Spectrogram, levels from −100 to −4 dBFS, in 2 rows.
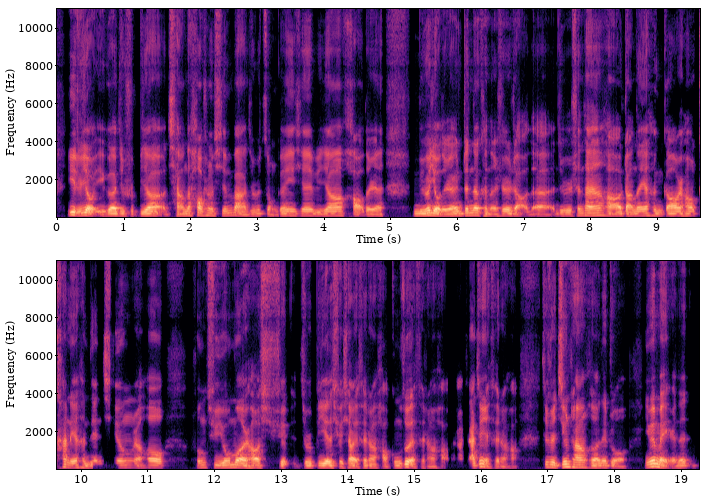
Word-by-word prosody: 一 - - +5
直 - - -1
有 - - +7
一 - - -6
个 100 +2 +6
就 100 0 -4
是 95 0 -11
比 95 - -7
较 105 +2 +4
强 85 +3 -4
的 110 - 0
好 - - 0
胜 115 -3 -5
心 110 +2 -7
吧， 130 - -1
就 90 +1 -10
是 100 - -7
总 100 - -9
跟 100 +3 -2
一 105 - -3
些 105 0 -2
比 90 -3 -6
较 105 +1 +1
好 110 - -3
的 80 - -3
人 85 0 -2 0.4
你 105 - -7
比 - - +1
如 - - +4
说 - - +7
有 120 - +7
的 - - +1
人 100 +4 +3
真 115 +3 0
的 125 0 +5
可 - - -5
能 80 -2 -4
是 100 +3 0
长 - - -2
得 80 +3 -5
就 95 0 -6
是 95 0 -2
身 115 - -6
材 120 - -1
很 120 +2 +2
好， 90 -3 +1
长 90 -1 0
得 105 - +1
也 110 - +2
很 100 -5 -7
高， 100 +2 +3
然 100 - +1
后 105 +2 -1
看 135 +3 -4
着 105 - -1
也 110 - +3
很 110 -4 -6
年 90 0 -7
轻， 115 +1 -6
然 90 - -5
后 110 0 0 0.4
风 115 +1 -6
趣 115 -1 -7
幽 115 0 +2
默， 120 +1 +5
然 95 - +1
后 115 - +5
学 - - -6 0.2
就 100 - -5
是 95 - +1
毕 105 +2 -6
业 105 0 +7
的 100 - +3
学 100 - -6
校 - - +2
也 - - +1
非 95 - -4
常 90 -1 -4
好， 90 - -7
工 100 - -6
作 - - +6
也 - - +3
非 - - -12
常 75 - -10
好， - - -14 0.3
家 - - +1
境 - - +1
也 - - 0
非 - - -8
常 - - -11
好。 - - -17 0.3
就 130 - -6
是 125 -3 +1
经 140 +4 +2
常 125 -2 +2
和 100 -1 +2
那 110 - +1
种 95 -7 -5 0.2
因 125 +6 -2
为 155 - +10
每 150 - +5
个 - - -9
人 - - -5
的 100 +1 -2
105 Hz, 325 characters per minute, -23 LUFS, 95-115 Hz, 0.4 s, 为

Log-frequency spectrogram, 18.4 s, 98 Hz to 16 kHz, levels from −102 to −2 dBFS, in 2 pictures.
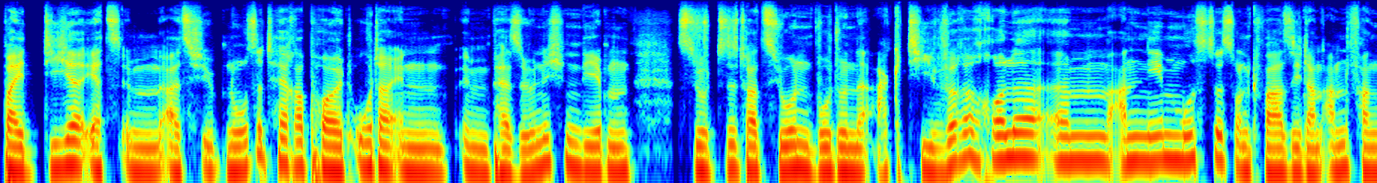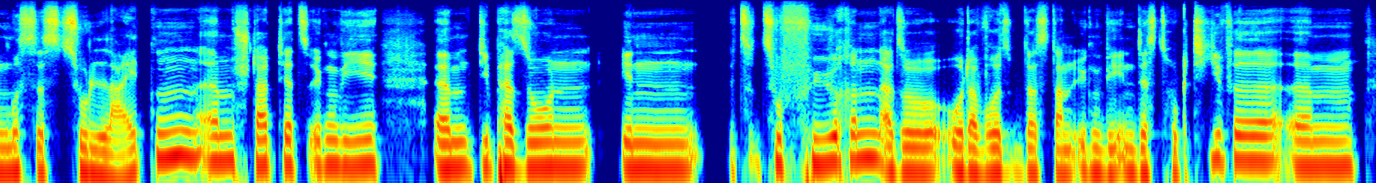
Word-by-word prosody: bei 140 -2 +5
dir 145 +6 +1
jetzt 140 -2 -1
im 130 -1 -1
als 125 -2 -2
Hypnosetherapeut 140 0 0
oder 150 -2 +2
in 130 -2 0
im 130 -4 -1
persönlichen 135 +6 0
Leben 135 -1 +1 0.3
so 140 - 0
Situationen, 140 -1 +1
wo 130 0 +2
du 135 - +3
'ne 130 0 0
aktivere 140 +7 -2
Rolle, 195 +1 +2
ähm, 180 0 +1
annehmen 180 +2 +1
musstest 185 -1 0
und 135 -2 -1
quasi 130 -1 +1
dann 130 +1 -1
anfangen 135 -1 0
musstest 135 -2 -2
zu 135 - +1
leiten, 130 - +1
ähm, 180 0 +1
statt 165 -1 -2
jetzt 160 - -1
irgendwie, 160 0 0 0.3
ähm, 150 -1 +2
die 155 - -2
Person 155 +1 +2 0.2
in 145 +2 +1 0.2
z 185 -3 -7
zu 170 - +1
führen, 180 +4 +1
also 130 -3 +1
oder 135 -3 +1
wo 130 +1 +3
das 125 -1 -5
dann 125 -1 -3
irgendwie 125 -1 -3
in 130 - -3
destruktive, 180 - -1
ähm, 155 -1 0
145 Hz, 155 wpm, -22 LUFS, 130-165 Hz, 0.3 s, bei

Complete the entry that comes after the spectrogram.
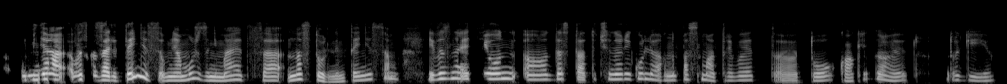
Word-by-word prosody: У 340 - -6
меня, 225 +2 +6
вы 205 +5 +4
сказали, 200 -4 +4
теннис? 255 - +4
У - - 0
меня 185 0 +3
муж 255 +7 +1
занимается 185 -1 -1
настольным 170 - 0
теннисом. 205 +8 -3 0.3
И - - -1
вы 260 - +5
знаете, 265 -2 0
он, 265 +2 +4
а, 220 +1 0
достаточно 240 0 -2
регулярно 240 -5 -3
посматривает, 195 -2 -7
э, 90 0 -6
то, 180 +4 -4
как 155 +8 -7
играют 210 -9 -6 0.4
другие. 185 -4 -9
205 Hz, 145 wpm, -23 LUFS, 180-240 Hz, 0.4 s, меня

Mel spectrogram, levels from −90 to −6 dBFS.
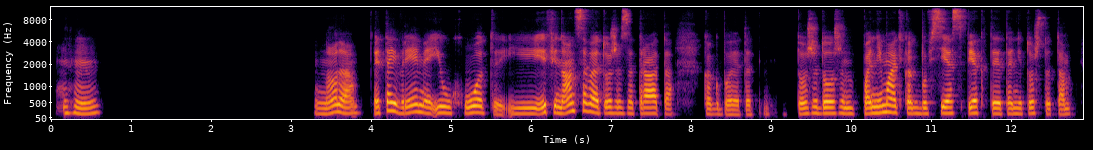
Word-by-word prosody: Мгм. 185 0 -2 2.7
Ну 165 +5 -1
да. 190 -2 +1 0.2
Это 190 +8 +2
и 245 - +6
время, 190 0 +1
и 195 - 0
уход, 190 +1 0
и 170 +3 -2
и - - +5
финансовая 220 +2 +2
тоже 180 -1 -1
затрата. 175 -2 0 0.3
Как 155 0 -7
бы 145 - -5
этот 140 0 -3 0.5
тоже 170 +3 0
должен 180 -1 +2
понимать 190 +5 +2
как 175 0 0
бы 170 - -1
все 170 +2 +2
аспекты. 180 -1 0
Это 165 0 +1
не 165 0 -3
то, 175 +1 -1
что 165 -3 -6
там, 150 +2 -5
175 Hz, 130 wpm, -24 LUFS, 165-190 Hz, 2.7 s, и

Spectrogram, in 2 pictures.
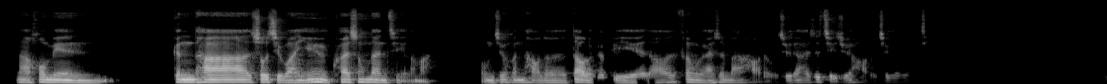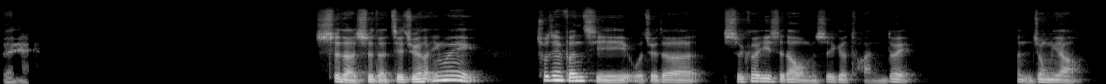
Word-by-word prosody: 那 105 -3 -7
后 115 +4 -5
面 95 -4 -2 0.7
跟 110 -2 +1
他 110 0 +2
说 110 +1 -1
起 110 -1 -2
玩 95 -1 -4
因 100 - -2
为 120 - 0
很 105 -4 -2
快 110 +1 -4
圣 110 0 -4
诞 105 -3 -2
节 95 - -13
了 - - -18
嘛， - - -13 0.5
我 - - -15
们 95 - -8
就 105 +3 -8
很 100 -1 -8
好 100 -2 -11
地 90 -1 -11
道 105 +3 -3
了 95 - -7
个 110 - -14
别， 90 -1 -9
然 95 - -14
后 100 +2 -12
氛 105 0 -10
围 95 - -10
还 90 - -11
是 105 +5 -13
蛮 95 -2 -14
好 95 -1 -18
的， - - -25
我 - - -30
觉 - - -13
得 100 0 -15
还 100 - -18
是 115 - -13
解 115 - -11
决 100 - -16
好 105 0 -23
了 - - -36
这 - - -13
个 105 - -29
问 105 - -36
题。 - - -22 1.8
对。 - - -8 2.9
是 - - +2
的 100 -3 +5
是 95 +4 +3
的， 100 -1 +3
解 110 +3 +2
决 120 +3 +5
了。 140 - +3
因 190 +2 +5
为， 180 -4 +4 0.5
出 190 - +2
现 200 0 +8
分 175 -2 +7
歧， 100 - +1
我 100 - -3
觉 100 0 -1
得 100 -1 -1
时 120 - -2
刻 145 +5 +2
意 140 0 +4
识 130 -4 -2
到 115 0 +2
我 100 - -1
们 95 -1 -5
是 95 +5 -3
一 - - -2
个 110 -1 -2
团 90 -4 -13
队 120 +2 -3 1.0
很 100 -5 -5
重 110 +4 0
要， 95 -4 -3
105 Hz, 220 characters per minute, -20 LUFS, 95-115 Hz, 2.9 s, 现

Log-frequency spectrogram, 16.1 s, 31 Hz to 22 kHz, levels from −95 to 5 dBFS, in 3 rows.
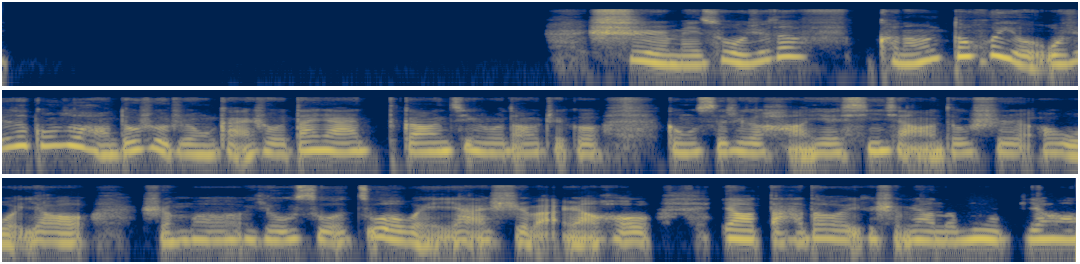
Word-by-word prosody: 嗯。 - - -17 2.9
是， 210 -6 +6
没 170 0 -1
错， 210 +4 0
我 185 - +3
觉 225 +4 -1
得 315 - +2 0.4
可 195 - +1
能 210 +8 +2
都 320 +2 +6
会 330 -1 +5
有 170 - +3
我 180 - +1
觉 230 +6 -2
得 290 +1 +5
工 290 +1 0
作， 290 -3 +5
好 - - -1
像 155 - -1
都 185 +5 +1
是 220 0 -2
有 185 - +2
这 165 - -6
种 155 -1 -2
感 160 - -3
受。 165 -2 -4
大 195 +5 +1
家 185 -1 +2 0.2
刚 180 +1 +1
进 195 0 0
入 175 -1 -4
到 175 - -5
这 180 - -9
个 160 -1 -6 0.3
公 175 0 -3
司、 180 -2 +3
这 185 0 -2
个 170 - -2
行 - - -2
业， 165 0 -3
心 190 +3 +3
想 180 - -1
的 - - -2
都 165 0 -6
是， 175 -1 -4
“啊， 170 - -6
我 145 -4 -1
要 160 -2 -1 0.3
什 155 - -4
么 175 0 -3
有 175 0 -2
所 170 -4 +1
作 185 0 +2
为 155 - -3
呀“， - - -3
是 - - -1
吧？ - - 0
然 - - +1
后 155 0 -1 0.3
要 190 -2 +6
达 165 -1 -3
到 195 0 -2
一 - - -3
个 190 - -6
什 180 - 0
么 180 - -2
样 175 -1 0
的 165 - -4
目 185 0 +4
标 190 0 -1
180 Hz, 260 characters per minute, -23 LUFS, 170-195 Hz, 2.9 s, 是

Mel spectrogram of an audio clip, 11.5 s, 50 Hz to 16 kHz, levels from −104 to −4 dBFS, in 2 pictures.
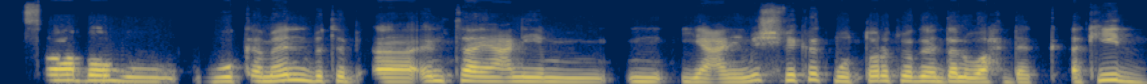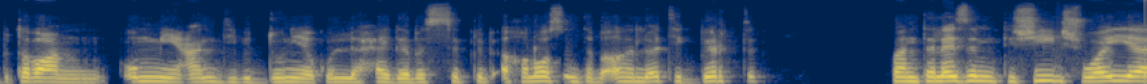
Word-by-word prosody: صعبة 235 -1 +4
و 185 -6 -1 0.2
وكمان 205 +6 +1
بتبقى 175 -3 +1
أنت 215 +2 -3
يعني 190 -3 +2
امم 165 -2 -4
م 180 -1 -2
يعني 170 -1 -3
مش 230 +5 -3
فكرة 240 +2 -1
مضطر 205 +2 -1
تواجه 205 -2 +1
ده 190 0 +1
لوحدك، 165 -2 -2
أكيد 195 -3 -2
طبعًا 165 -4 +2
أمي 185 -2 +1
عندي 165 0 -4
بالدنيا 165 +1 -1
وكل 165 +1 -1
حاجة، 165 0 0
بس 160 +2 -4
بتبقى - - -5
خلاص 195 +1 +1
أنت 180 -1 -3
بقى 180 +1 0
دلوقتي 190 +2 -1
كبرت، 195 +1 -2 0.7
فأنت 190 0 +3
لازم 200 +1 +6
تشيل 200 +3 -2
شويّة 200 +3 +5
185 Hz, 175 wpm, -24 LUFS, 170-200 Hz, 0.7 s, لازم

